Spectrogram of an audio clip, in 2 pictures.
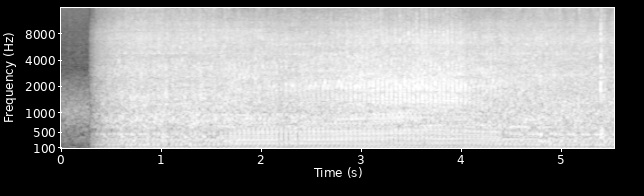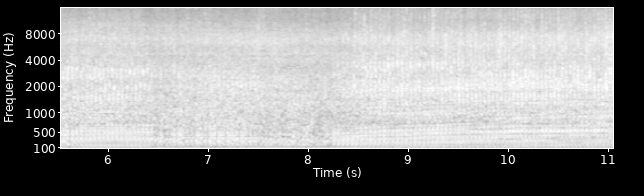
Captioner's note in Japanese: エンジン音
